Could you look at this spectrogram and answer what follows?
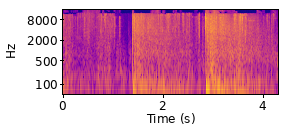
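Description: Rapid automatic fire from a tactical SMG in a video game, heard as two dense sustained bursts, loud and close, with no talk over them.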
